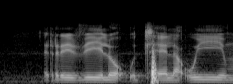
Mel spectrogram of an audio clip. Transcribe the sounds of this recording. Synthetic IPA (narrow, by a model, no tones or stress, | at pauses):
riβilɔʔut͡ɬʰɛla̰ʔujim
